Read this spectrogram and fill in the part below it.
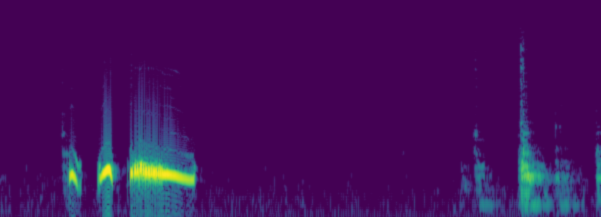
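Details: Spotted dove calling its flock during daily voice practice: two short rising notes, then a long, drawn-out coo that slides downward. A faint rustle and a brief scratchy sound follow after a pause.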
